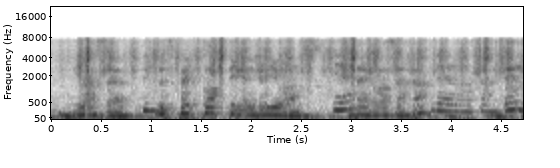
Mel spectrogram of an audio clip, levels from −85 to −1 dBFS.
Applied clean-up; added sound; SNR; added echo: none; Rattle (instrument); 6 dB; reverberation time 0.4 s.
